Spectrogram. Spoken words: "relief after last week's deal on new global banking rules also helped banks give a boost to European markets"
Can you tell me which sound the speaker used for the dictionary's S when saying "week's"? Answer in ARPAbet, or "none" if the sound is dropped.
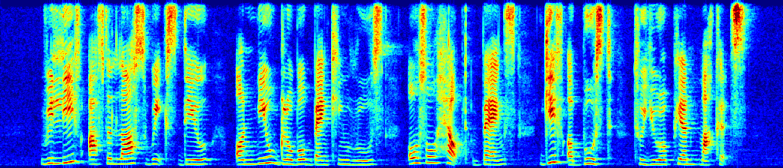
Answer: S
